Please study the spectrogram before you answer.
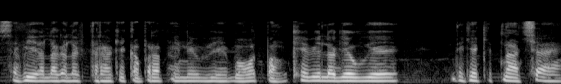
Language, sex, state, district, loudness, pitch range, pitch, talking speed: Hindi, male, Bihar, West Champaran, -17 LUFS, 155-170 Hz, 160 Hz, 205 wpm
